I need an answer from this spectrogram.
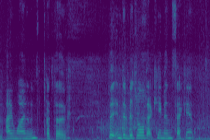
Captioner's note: woman laughs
